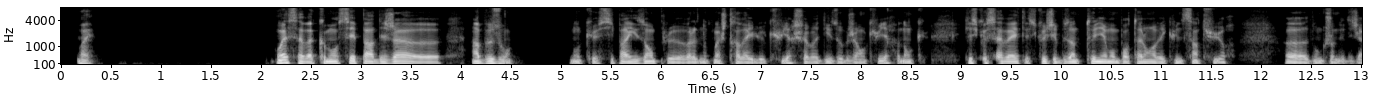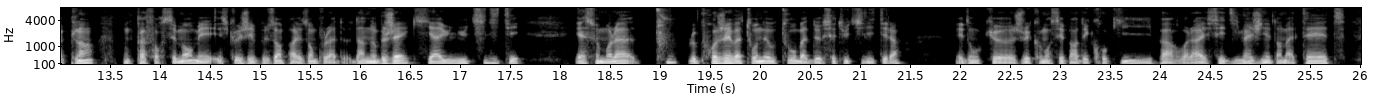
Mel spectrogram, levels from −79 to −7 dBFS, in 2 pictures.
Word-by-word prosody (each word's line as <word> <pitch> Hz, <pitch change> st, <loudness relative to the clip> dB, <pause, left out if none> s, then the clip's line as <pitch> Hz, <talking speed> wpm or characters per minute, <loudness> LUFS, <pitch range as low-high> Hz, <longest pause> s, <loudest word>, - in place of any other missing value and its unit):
Ouais. -, -, -1 dB, 1.8 s
Ouais, 135 Hz, +2 st, +8 dB
ça 105 Hz, -8 st, +2 dB
va 90 Hz, -, +4 dB
commencer 100 Hz, +4 st, +4 dB
par 100 Hz, -4 st, +3 dB
déjà, 105 Hz, +3 st, +4 dB
heu, 90 Hz, -1 st, +2 dB, 0.3 s
un 105 Hz, -, +6 dB
besoin. 100 Hz, -3 st, +2 dB, 0.6 s
Donc -, -, -3 dB
heu, -, -, -1 dB
si -, -, -5 dB
par -, -, +2 dB
exemple, 100 Hz, +2 st, +1 dB
heu, 85 Hz, -, +1 dB
voilà, 85 Hz, +1 st, 0 dB
donc 80 Hz, 0 st, -5 dB
moi, 90 Hz, -, +1 dB
je -, -, -5 dB
travaille 85 Hz, -3 st, 0 dB
le 75 Hz, 0 st, -3 dB
cuir, -, -, -3 dB
je -, -, -3 dB
travaille 85 Hz, -1 st, -2 dB
des 85 Hz, 0 st, -4 dB
objets 80 Hz, -1 st, -3 dB
en 80 Hz, -, -4 dB
cuir, 120 Hz, +7 st, -4 dB
donc, 90 Hz, 0 st, -4 dB, 0.3 s
qu'est-ce -, -, -1 dB
que -, -, -3 dB
ça 110 Hz, -, 0 dB
va 100 Hz, -, +4 dB
être? 100 Hz, -, -1 dB
Est-ce -, -, -5 dB
que 110 Hz, -, +2 dB
j'ai 100 Hz, -1 st, 0 dB
besoin 95 Hz, +2 st, +2 dB
de -, -, -5 dB
tenir 100 Hz, -3 st, +5 dB
mon 90 Hz, -2 st, +3 dB
pantalon 90 Hz, 0 st, 0 dB
avec 85 Hz, -2 st, -3 dB
une 85 Hz, -, 0 dB
ceinture? -, -, -4 dB, 0.5 s
Heu, 80 Hz, -3 st, +3 dB
donc, 80 Hz, -1 st, -4 dB
j'en -, -, -3 dB
ai 75 Hz, -, -6 dB
déjà -, -, -7 dB
plein, 125 Hz, +3 st, +2 dB, 0.3 s
donc, -, -, -3 dB
pas -, -, +2 dB
forcément, 110 Hz, +7 st, +1 dB
mais 95 Hz, -6 st, +3 dB
est-ce 105 Hz, +4 st, -5 dB
que 130 Hz, -, 0 dB
j'ai 100 Hz, -4 st, 0 dB
besoin 90 Hz, +7 st, 0 dB
par 85 Hz, -6 st, -2 dB
exemple, 105 Hz, +4 st, -1 dB
voilà, 80 Hz, -1 st, -1 dB
de -, -, -13 dB
d'un 90 Hz, +2 st, +2 dB
objet 105 Hz, +7 st, +4 dB
qui 120 Hz, -3 st, -6 dB
a 95 Hz, -, +3 dB
une 95 Hz, 0 st, +1 dB
utilité? 110 Hz, +2 st, -2 dB, 0.5 s
Et 105 Hz, -, +2 dB
à -, -, +2 dB
ce 100 Hz, -, -2 dB
moment-là, 105 Hz, +5 st, +4 dB, 0.2 s
tout 160 Hz, -1 st, -3 dB
le 110 Hz, -3 st, +1 dB
projet 110 Hz, +4 st, +4 dB
va 105 Hz, -3 st, +5 dB
tourner 100 Hz, +1 st, +4 dB
autour, 105 Hz, +4 st, +1 dB
bah, 85 Hz, -, +3 dB
de 85 Hz, +1 st, 0 dB
cette 95 Hz, +4 st, -5 dB
utilité-là 90 Hz, +2 st, -3 dB, 0.5 s
et -, -, -2 dB
donc 90 Hz, +2 st, -3 dB
heu, 80 Hz, -2 st, +2 dB
je 90 Hz, -, -4 dB
vais -, -, 0 dB
commencer 85 Hz, -1 st, -1 dB
par -, -, -2 dB
des -, -, -3 dB
croquis, -, -, -3 dB
par, 80 Hz, -1 st, -1 dB
voilà, 75 Hz, +2 st, -1 dB
essayer 90 Hz, +2 st, -2 dB
d'imaginer 85 Hz, +2 st, -1 dB
dans 80 Hz, -, -4 dB
ma 75 Hz, -1 st, -2 dB
tête. 110 Hz, +1 st, 0 dB
95 Hz, 230 wpm, -24 LUFS, 85-105 Hz, 1.8 s, Ouais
